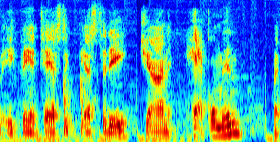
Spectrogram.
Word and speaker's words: Hackleman: We have a fantastic guest today, John Hackleman. Am I pronouncing that right, John?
